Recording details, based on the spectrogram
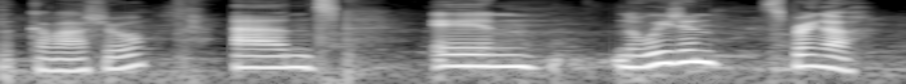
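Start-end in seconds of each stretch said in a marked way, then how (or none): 0.0-0.7 "caballo" said with South American Spanish accent. Speaker demonstrates how a word is pronounced, south american accent. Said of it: "I say it with a South American accent".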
